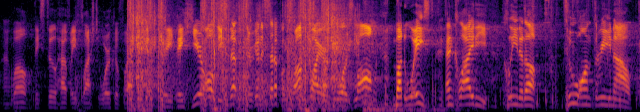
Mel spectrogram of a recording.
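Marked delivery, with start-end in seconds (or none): 1.8-9.5 rising, hyped play-by-play call; esports caster. Acted. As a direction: build the hype to the clutch. Live play-by-play of round.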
